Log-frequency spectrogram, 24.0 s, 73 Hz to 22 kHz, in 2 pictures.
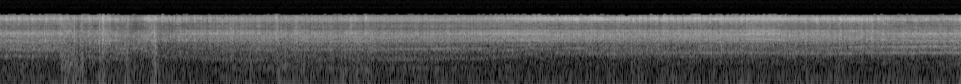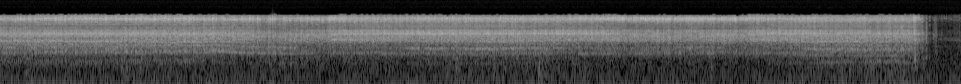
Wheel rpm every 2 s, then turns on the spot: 50, 50, 50, 70, 80, 70, 80, 80, 70, 70, 70, 50.
none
